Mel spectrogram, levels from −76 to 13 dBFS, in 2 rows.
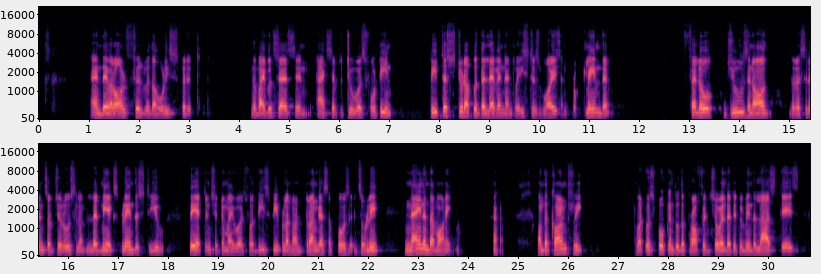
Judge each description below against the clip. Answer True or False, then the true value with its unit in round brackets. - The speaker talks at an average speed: True (160 wpm)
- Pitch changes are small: True (2.2 semitones)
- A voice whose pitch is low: True (115 Hz)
